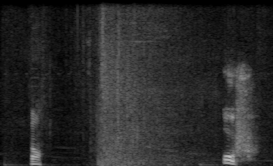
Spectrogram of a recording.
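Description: An explosion bursts with a rushing whoosh.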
